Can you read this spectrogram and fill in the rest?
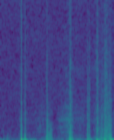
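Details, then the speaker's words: Analog mixer before cleaning: irregular sharp pops and crackles as a channel fader/pot is moved; dirty fader or pot contact. "to that wow that's bad definitely have some crackling in there"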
